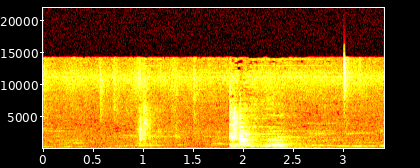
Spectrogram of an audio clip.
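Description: A metal pan clatters against a stove.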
